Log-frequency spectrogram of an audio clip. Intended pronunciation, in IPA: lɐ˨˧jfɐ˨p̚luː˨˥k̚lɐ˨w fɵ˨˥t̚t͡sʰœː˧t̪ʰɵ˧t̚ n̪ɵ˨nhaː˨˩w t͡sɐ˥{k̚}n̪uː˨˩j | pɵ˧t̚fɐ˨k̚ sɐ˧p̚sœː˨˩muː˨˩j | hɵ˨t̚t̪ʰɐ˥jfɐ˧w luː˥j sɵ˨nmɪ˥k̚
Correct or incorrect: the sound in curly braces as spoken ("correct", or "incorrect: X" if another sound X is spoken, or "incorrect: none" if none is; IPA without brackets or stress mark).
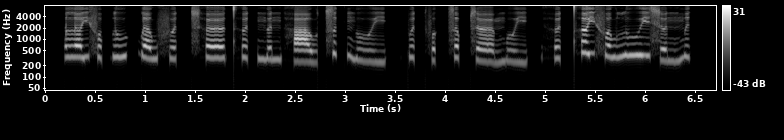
correct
